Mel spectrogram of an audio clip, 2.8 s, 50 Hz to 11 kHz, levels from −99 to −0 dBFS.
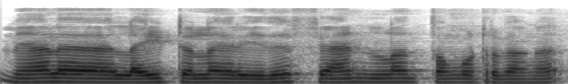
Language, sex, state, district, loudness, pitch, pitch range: Tamil, male, Tamil Nadu, Namakkal, -15 LUFS, 145 Hz, 135-145 Hz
